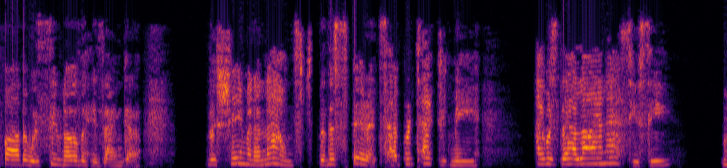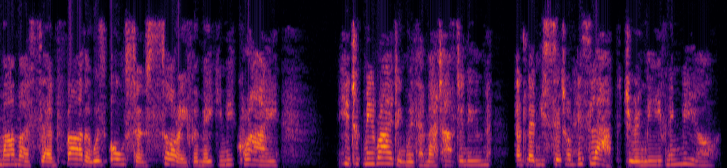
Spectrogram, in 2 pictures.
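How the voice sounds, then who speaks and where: A woman voicing a spirited, candid young wife with an earnest, expressive way of talking in a romance audiobook. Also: medium pitch, fairly quick, no echo, lo-fi sound, voice pushed up, lightly acted. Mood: matter-of-fact.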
